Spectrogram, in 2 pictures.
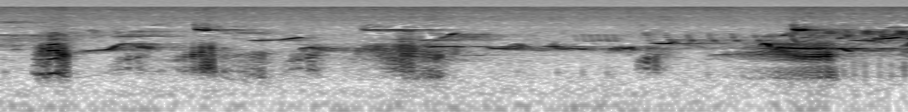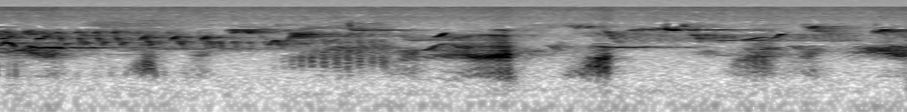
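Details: Pond frogs in mating season at Castle Aerwinkel, Posterholt, the Netherlands, croaking together: dense, rasping, pulsed calls overlapping in irregular bursts, some louder close calls standing out.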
